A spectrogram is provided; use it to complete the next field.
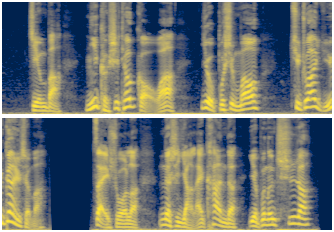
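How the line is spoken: Amused chuckle. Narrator (Chinese): 科顿不禁哑然失笑 说道

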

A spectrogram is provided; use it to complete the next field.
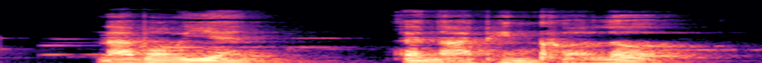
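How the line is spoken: Faint smile. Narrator (Chinese): 他总是嘴角淡淡的笑一下，然后说

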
